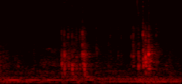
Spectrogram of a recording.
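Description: Faint keystrokes on a computer keyboard: a few quick clicks about a second in and another short cluster near the end.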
